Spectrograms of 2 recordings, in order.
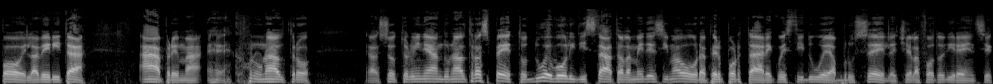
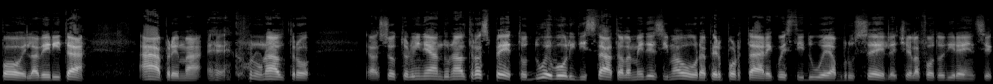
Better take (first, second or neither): first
